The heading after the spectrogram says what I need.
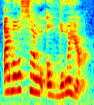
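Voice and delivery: high, loud exasperated correction. Acted. Witch correcting her nervous guest, exasperated. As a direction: insist on it, out of patience.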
